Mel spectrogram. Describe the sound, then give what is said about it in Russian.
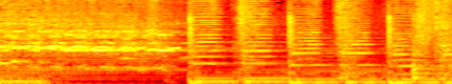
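A horse neighs in a loud, high, wavering whinny that lasts under a second, followed by further lower, rhythmic sounds. “Отгадай скорей загадку, кто же там стоит? Лошадка!”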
